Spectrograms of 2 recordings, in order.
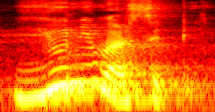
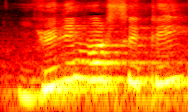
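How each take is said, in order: First: Said in the usual way. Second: यूनिवर्सिटी said high with a clear "yu" start; teacher showing the "yu" sound of यूनिवर्सिटी; pron demo. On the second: Shown as a demonstration. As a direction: lift यूनिवर्सिटी up and stretch the opening yu. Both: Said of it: "sound देखिए आप".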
